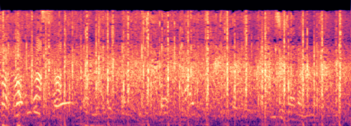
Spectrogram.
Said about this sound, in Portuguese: Pode aplaudir, gente.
